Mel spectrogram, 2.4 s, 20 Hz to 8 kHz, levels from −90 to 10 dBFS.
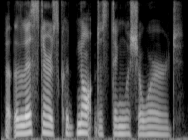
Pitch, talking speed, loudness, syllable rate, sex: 160 Hz, 205 wpm, -18 LUFS, 5.4 syllables/s, female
